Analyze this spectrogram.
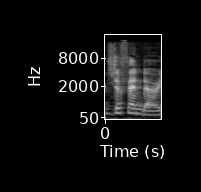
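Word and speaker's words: Diffindo: Diffendo, yeah.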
